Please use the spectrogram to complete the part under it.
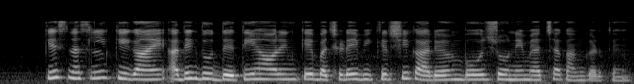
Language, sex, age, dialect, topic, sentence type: Hindi, female, 31-35, Hindustani Malvi Khadi Boli, agriculture, question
